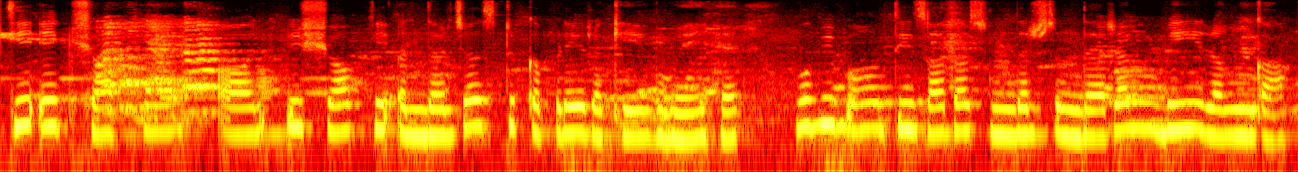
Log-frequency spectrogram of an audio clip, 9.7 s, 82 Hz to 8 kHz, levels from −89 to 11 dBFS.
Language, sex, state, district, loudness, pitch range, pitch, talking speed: Hindi, female, Chhattisgarh, Raipur, -12 LUFS, 220-270 Hz, 240 Hz, 135 wpm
